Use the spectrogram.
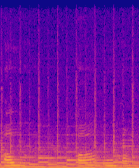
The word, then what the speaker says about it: ओम: उसका ओम उच्चारण नहीं, अ उ म, इन तीनों से बना हुआ लंबे स्वर में से बोलना होता है।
